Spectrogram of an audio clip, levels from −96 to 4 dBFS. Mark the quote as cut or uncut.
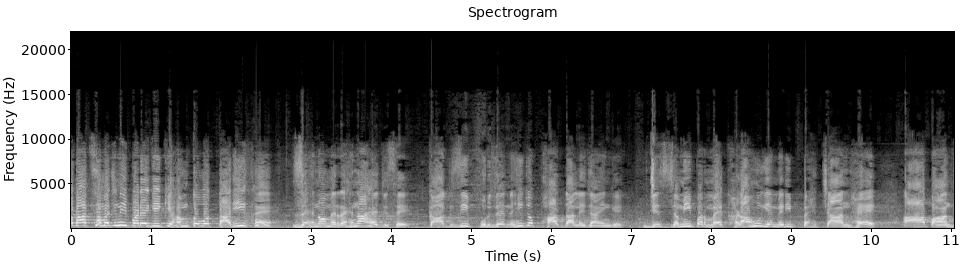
cut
